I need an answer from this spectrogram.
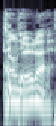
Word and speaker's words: Doedee: Tom Doedee.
